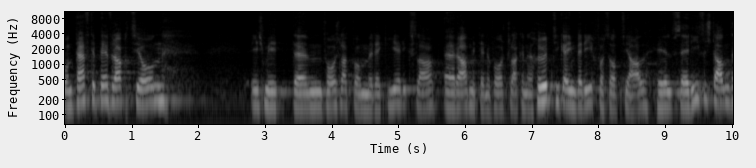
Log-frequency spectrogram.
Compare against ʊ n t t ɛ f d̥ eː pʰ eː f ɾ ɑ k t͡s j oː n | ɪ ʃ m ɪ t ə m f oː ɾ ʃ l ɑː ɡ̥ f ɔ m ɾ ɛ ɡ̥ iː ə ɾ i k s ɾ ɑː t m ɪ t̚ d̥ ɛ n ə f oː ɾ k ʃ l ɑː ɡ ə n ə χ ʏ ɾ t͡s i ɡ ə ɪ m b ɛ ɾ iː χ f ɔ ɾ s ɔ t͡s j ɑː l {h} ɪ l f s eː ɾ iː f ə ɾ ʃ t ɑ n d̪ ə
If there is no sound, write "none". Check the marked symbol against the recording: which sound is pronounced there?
h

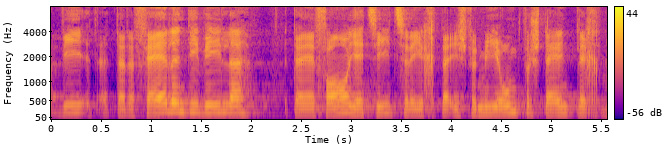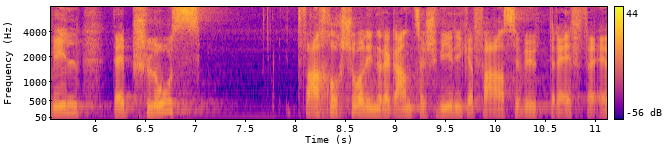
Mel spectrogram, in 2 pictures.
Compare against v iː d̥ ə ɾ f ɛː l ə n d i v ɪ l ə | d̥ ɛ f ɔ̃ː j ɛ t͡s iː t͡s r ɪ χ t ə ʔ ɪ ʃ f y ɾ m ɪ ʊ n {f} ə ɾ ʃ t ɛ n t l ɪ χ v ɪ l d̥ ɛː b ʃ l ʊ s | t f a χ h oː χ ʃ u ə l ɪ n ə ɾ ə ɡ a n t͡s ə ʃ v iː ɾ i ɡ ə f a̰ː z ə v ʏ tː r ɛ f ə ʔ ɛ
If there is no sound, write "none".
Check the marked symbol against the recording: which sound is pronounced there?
f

